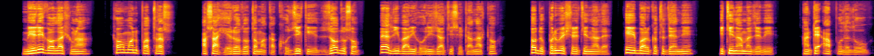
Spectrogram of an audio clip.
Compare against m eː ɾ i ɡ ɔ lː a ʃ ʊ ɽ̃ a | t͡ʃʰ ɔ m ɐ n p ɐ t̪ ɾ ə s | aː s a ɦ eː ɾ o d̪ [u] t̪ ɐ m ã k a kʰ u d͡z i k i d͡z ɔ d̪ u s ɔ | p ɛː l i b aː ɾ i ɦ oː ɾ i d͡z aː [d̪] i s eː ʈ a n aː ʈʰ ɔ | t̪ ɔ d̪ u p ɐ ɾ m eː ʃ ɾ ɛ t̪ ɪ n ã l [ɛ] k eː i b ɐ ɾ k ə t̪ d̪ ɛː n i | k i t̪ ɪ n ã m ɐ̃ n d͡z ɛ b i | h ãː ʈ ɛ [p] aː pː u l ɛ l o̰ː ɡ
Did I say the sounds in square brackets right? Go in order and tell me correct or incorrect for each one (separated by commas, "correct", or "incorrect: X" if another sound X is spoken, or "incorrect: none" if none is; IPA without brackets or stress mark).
incorrect: ɔ, incorrect: t̪, correct, incorrect: ʔ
